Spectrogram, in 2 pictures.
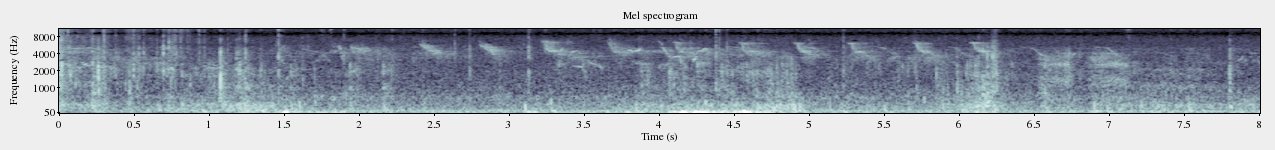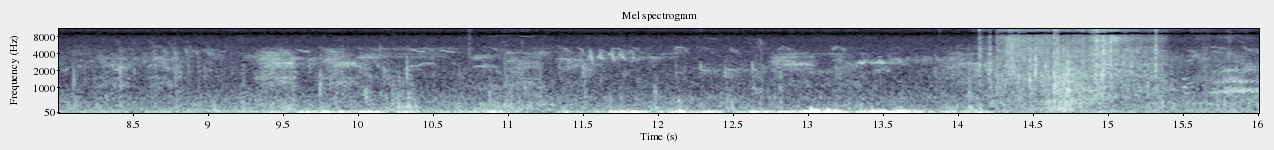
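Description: Faint small birds chirping outdoors, a long run of short, high, falling notes, with a few soft low rumbles in between.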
